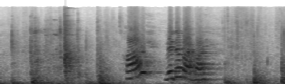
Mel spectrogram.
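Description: An elderly woman speaks cheerfully close by.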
